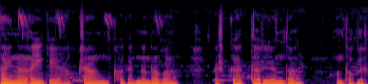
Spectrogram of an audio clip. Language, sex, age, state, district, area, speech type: Manipuri, male, 45-60, Manipur, Churachandpur, rural, read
